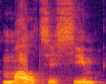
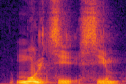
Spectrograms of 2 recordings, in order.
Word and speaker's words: Multisim: для розрахунку електронних схем взагалі-то мульти7ім читається з англійською як малці сім і це вірна вимова але все в слов'янських мовах нам зручніше використовувати мульці 7 тому я буду використовувати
